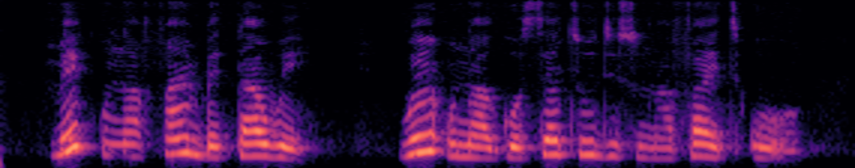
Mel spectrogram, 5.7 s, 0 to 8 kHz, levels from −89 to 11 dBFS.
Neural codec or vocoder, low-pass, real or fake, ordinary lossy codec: none; none; real; none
